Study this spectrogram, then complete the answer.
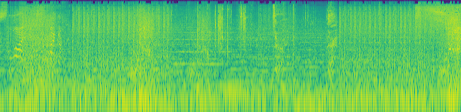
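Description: Rapid gunfire and booming blasts from a Xenoblade Chronicles X battle, dense and loud throughout with sharp bursts over busy combat noise and occasional voice callouts.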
